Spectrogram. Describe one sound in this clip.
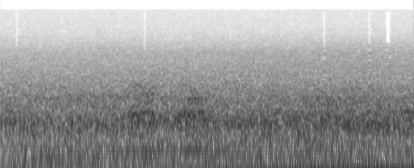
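A dog yawns with a soft whine.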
